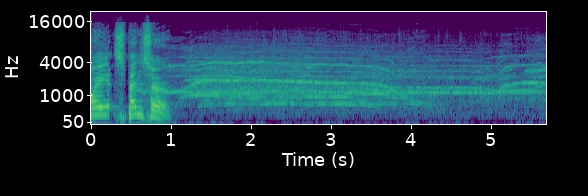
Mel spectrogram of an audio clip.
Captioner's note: audience cheering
